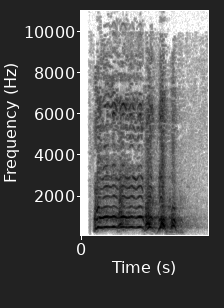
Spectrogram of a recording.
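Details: Barking dog: a drawn-out, steady whining tone lasting about a second, followed by three quick, rough barks in a row, then silence.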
